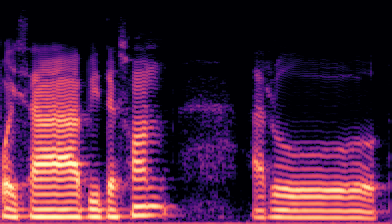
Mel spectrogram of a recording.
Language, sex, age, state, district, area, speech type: Odia, male, 18-30, Odisha, Kalahandi, rural, spontaneous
